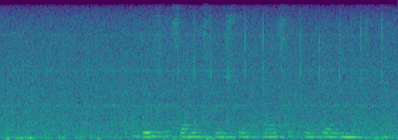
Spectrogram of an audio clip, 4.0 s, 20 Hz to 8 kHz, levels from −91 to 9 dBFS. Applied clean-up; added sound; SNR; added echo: none; Tick; 4 dB; reverberation time 0.7 s.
